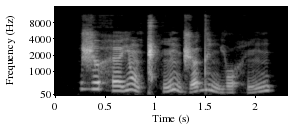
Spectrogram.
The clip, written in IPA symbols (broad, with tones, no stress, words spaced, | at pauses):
ʒə˥hɛ˧jõ˥˩ǁʰĩ˩˥ nd͡ʒœ˩˥di˥˩ŋjo˩ hĩ˩˥ŋ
